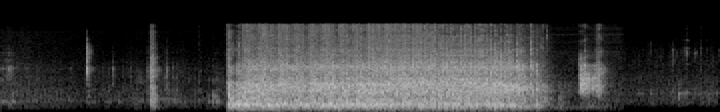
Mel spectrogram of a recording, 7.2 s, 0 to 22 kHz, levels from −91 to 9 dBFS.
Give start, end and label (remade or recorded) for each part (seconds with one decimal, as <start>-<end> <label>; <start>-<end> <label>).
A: 0.0-7.2 recorded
